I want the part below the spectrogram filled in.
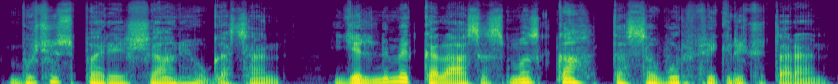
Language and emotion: Kashmiri, fearful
